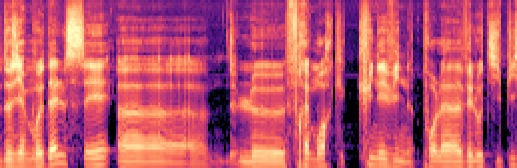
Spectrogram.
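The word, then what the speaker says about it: Cynefin: Ce deuxième modèle, c'est le framework Kunevin. Pour la véotypis, ça s'écrit et ça se dit que Nevin.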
